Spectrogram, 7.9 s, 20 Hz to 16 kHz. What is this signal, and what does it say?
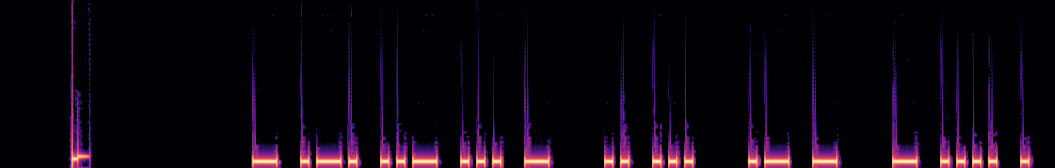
Morse code, heard as a keyed tone, about 20 wpm, 700 Hz. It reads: TRUST IS AT THE
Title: Sentences with 5-Word Phrases - 20wpm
